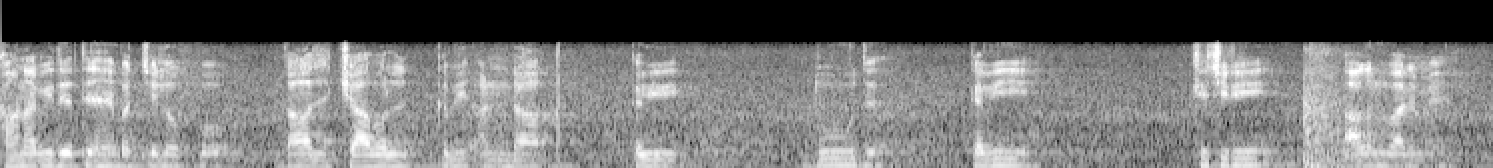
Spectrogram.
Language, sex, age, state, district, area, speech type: Urdu, male, 30-45, Bihar, Supaul, rural, spontaneous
